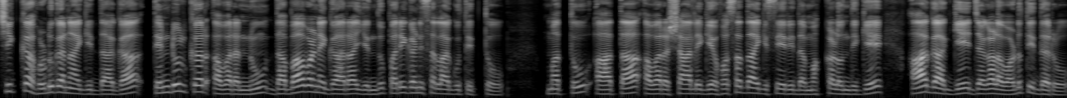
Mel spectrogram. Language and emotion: Kannada, neutral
